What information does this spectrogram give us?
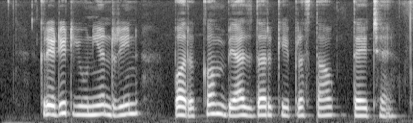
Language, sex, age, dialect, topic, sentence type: Maithili, female, 25-30, Eastern / Thethi, banking, statement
